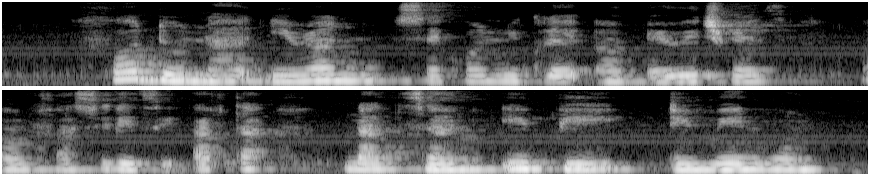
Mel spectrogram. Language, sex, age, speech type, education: Nigerian Pidgin, female, 15-29, spontaneous, tertiary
